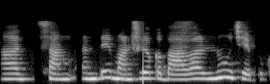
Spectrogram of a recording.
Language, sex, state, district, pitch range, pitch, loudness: Telugu, female, Andhra Pradesh, Srikakulam, 245-270 Hz, 260 Hz, -15 LUFS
